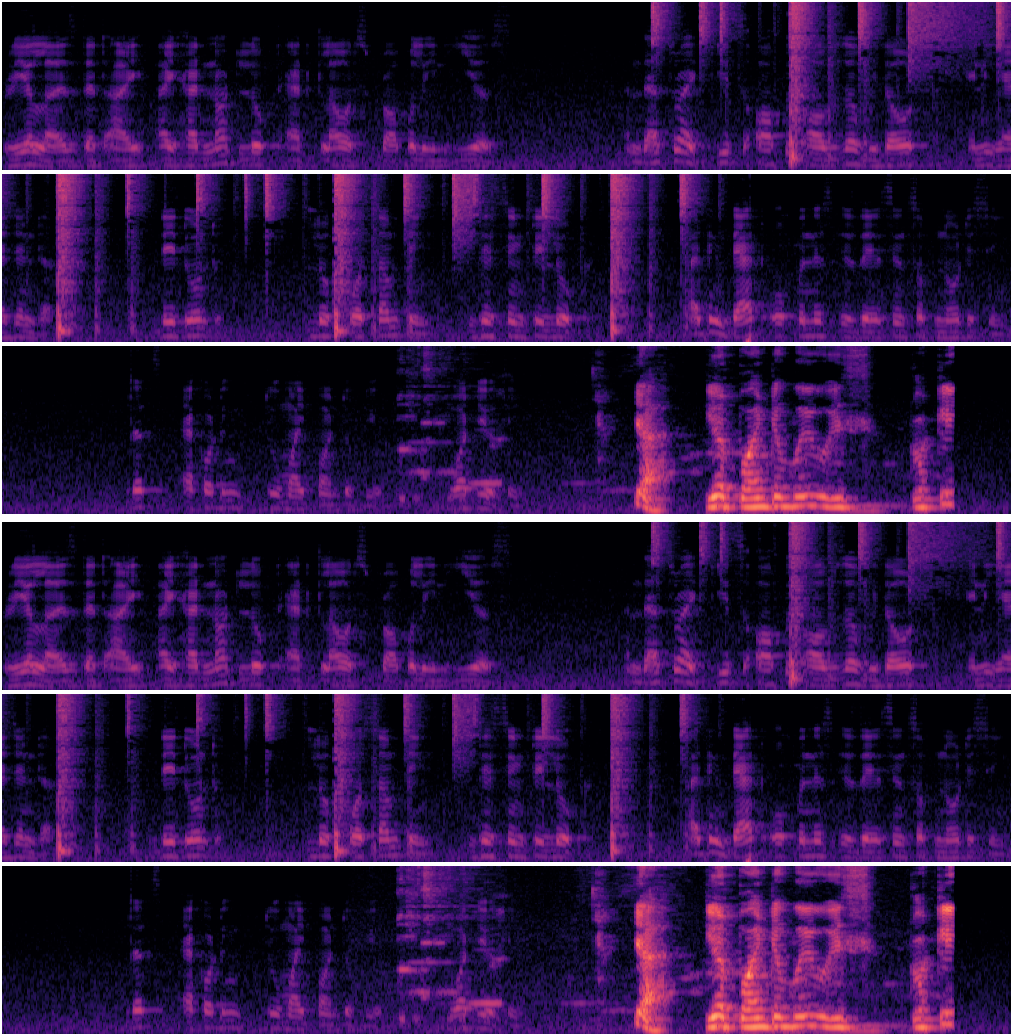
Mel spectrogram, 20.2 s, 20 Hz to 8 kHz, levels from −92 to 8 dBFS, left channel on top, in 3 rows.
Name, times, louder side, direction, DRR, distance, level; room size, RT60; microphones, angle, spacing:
voice 1, 0.0-3.4 4.2-7.1 7.7-8.2 8.8-10.7 11.3-13.5 14.3-16.0 16.4-17.0, equal, 10° right, 6.6 m, -48 dB
sound 1, 4.3-4.9 5.2-6.7 7.1-7.6 8.0-8.6 8.9-9.9 10.3-10.5 10.8-11.4 11.7-11.8, left 7 dB, 25° left, 0.9 m, -34 dB
voice 2, 16.1-16.8 17.4-19.8, right 4 dB, 65° right, 0.7 m, -23 dB
head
